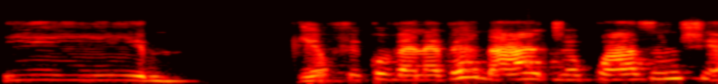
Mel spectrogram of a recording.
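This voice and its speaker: A woman is speaking here. Her pitch is high for a woman. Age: 40s. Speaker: Brazilian expatriate interviewee. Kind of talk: interview.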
